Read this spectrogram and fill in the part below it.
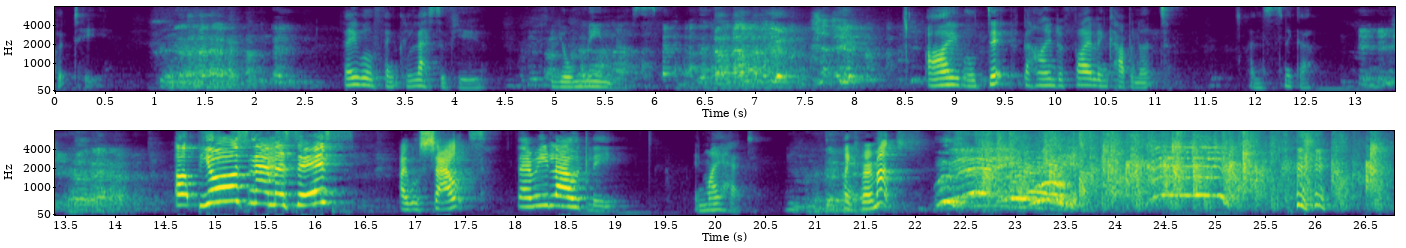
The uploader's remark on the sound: The second of three live recordings from our Tragic Love live event which took place at the Dogstar in Brixton.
